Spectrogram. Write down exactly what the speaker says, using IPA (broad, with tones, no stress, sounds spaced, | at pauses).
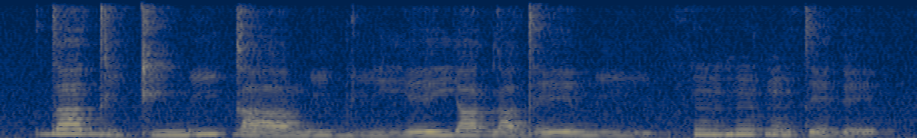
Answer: d a˦ d i˨ kʼ i˨ m iː˦ ɡ aː˨ m i˦˨ b iː˨ j eː˦ j a˦ ɡ a˨ d eː˦ m iː˦˨ | f ũ˦ b ũ˦ ɗ ũ˨ t e˨ ɗ e˨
